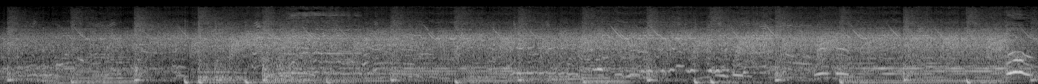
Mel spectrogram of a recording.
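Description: Background score music with guitar over a stepping bass line.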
